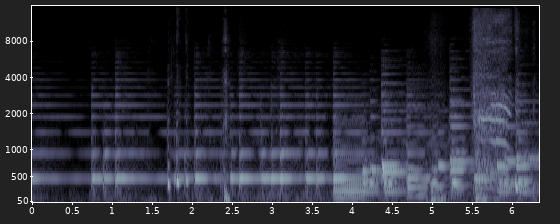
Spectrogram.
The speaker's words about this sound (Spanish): Pero lo que estamos escuchando es el vals número uno.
